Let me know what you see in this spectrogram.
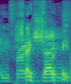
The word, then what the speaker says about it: Schadenfreude: On the other hand, like, I'm glad this is happening to him for the, what is the German word? Freudenschatter? Or how do you say it? – Schadenfreude. – Schadenfreude, yeah.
